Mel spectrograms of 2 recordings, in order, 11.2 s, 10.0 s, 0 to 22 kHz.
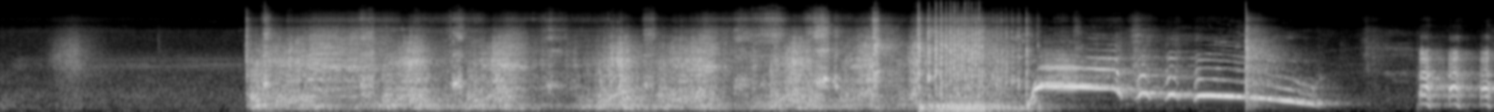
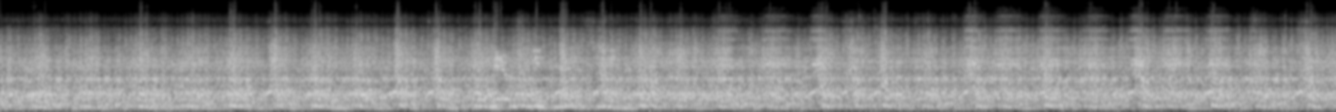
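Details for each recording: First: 1952 Willys pickup engine off the road since 1991, with sticky rings and oil added to the cylinders: it cranks, catches and runs on its own for several seconds with a steady busy note before dropping away. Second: 1952 Willys pickup, off the road since 1991: starter turns the engine at a steady chug about three times a second but it never catches; cam timing found a tooth out, possibly a jumped gear.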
